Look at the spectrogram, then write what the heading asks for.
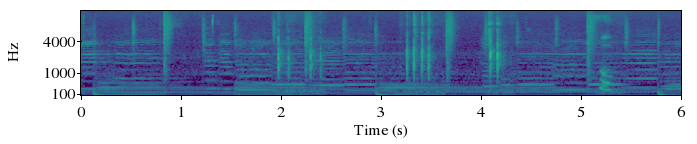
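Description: Soft computer keyboard typing runs through the stretch in uneven bursts of clicks, quiet and close, over a steady tonal music bed.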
